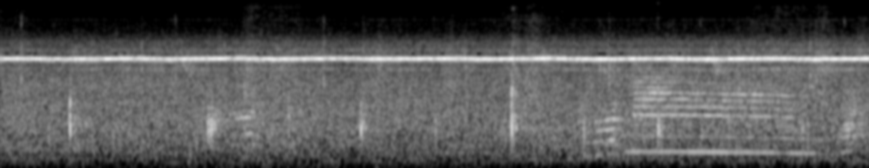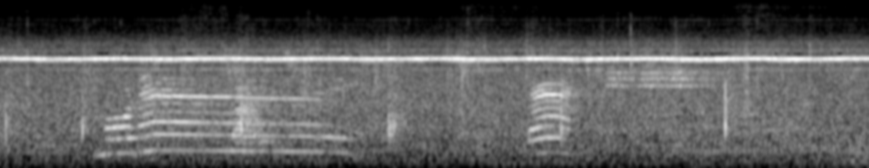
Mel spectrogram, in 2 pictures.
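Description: Insects droning steadily in the trees at one high pitch, with faint scattered clicks. Two long, drawn-out distant calls come about five and eight seconds in, each lasting one and a half to two seconds.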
